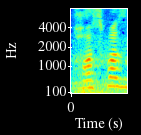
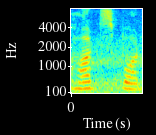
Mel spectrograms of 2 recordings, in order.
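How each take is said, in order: First: The t sounds are dropped from the word. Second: The t sounds are clearly pronounced in the word. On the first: The speaker calls it wrong. "হসপস দেয় না" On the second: The speaker calls it right. "আমি যে ওটা হটস্পট মা"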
